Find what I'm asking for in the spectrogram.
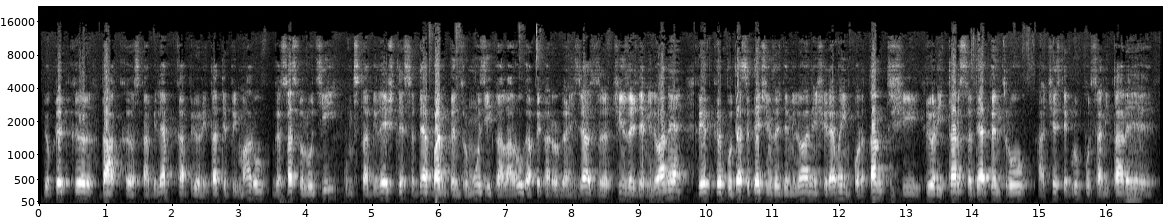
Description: Dacă primarul găsea soluţii nu mai stabilea să dea bani pentru muzica de la ruga pe care o organizează cu 50 de milioane, ci le dădea prioritar pentru grupurile sanitare”, a spus reprezentantul Guvernului în teritoriu.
